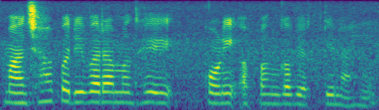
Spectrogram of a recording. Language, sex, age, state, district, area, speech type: Marathi, female, 18-30, Maharashtra, Ratnagiri, urban, spontaneous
